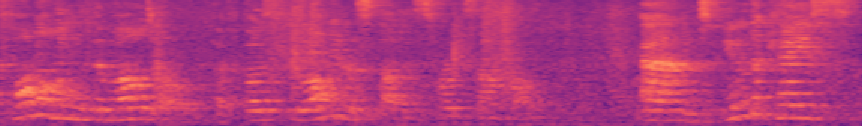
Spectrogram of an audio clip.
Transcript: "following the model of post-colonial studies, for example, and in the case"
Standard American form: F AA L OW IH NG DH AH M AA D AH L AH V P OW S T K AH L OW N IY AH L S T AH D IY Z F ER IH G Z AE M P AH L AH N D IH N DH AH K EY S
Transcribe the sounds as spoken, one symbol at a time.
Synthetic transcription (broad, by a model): F AA L OW IH NG DH AH M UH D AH L AH V B OW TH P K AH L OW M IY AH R S T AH D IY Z F ER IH G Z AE M P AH L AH N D IH N DH AH K EY S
